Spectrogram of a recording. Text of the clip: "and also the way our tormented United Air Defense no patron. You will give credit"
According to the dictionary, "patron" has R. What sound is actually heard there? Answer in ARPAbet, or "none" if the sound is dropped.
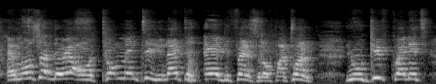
none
